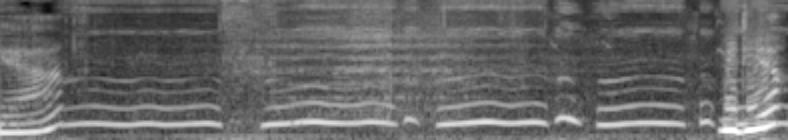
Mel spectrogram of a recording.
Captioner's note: cry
